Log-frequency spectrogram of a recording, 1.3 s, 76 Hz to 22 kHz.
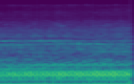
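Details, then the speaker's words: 1993 Mercedes 600SEC with straight pipes, long-sitting, just started after flat battery: loud idle rumble with steady whine; water pump pulley visibly wobbling, not running straight, about to fail, needs replacement. "oh yeah that water pump is about to fall out wow this is craziness"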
